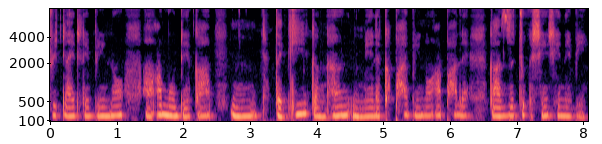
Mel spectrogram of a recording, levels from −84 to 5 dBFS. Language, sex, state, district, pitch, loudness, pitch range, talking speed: Rengma, female, Nagaland, Kohima, 185 Hz, -20 LUFS, 180-195 Hz, 180 wpm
